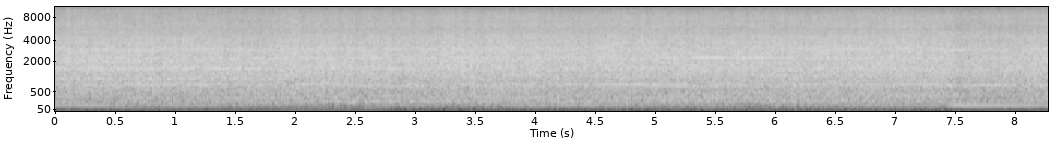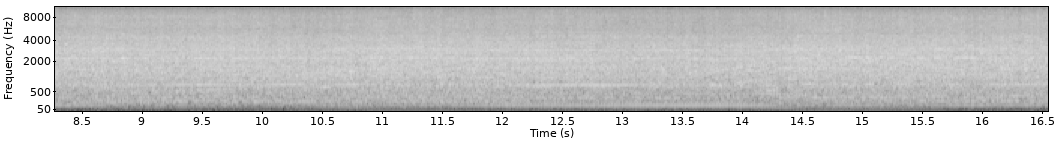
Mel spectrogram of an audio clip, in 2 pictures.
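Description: A tractor engine runs and revs nearby.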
